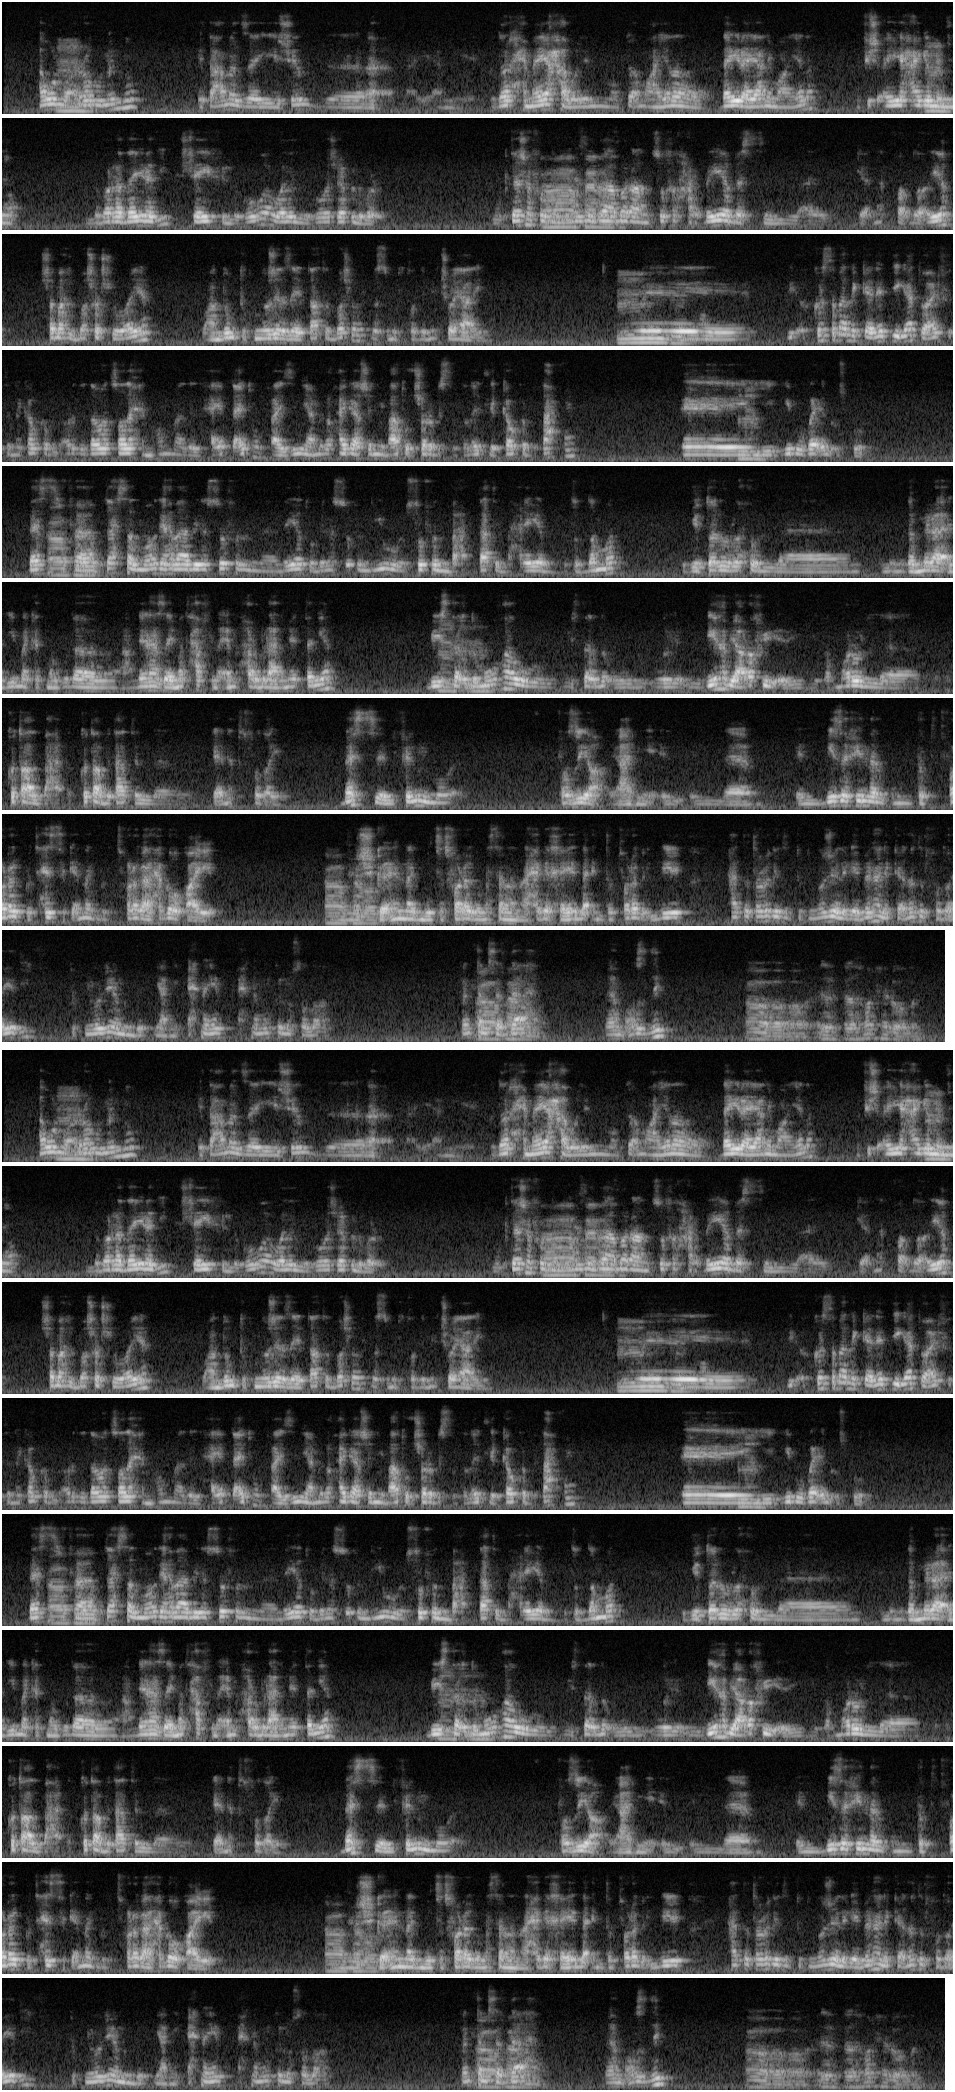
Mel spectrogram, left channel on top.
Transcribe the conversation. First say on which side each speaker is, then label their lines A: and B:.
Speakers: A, on the right; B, on the left.
A: أول
B: امم
A: ما قربوا منه اتعمل زي شيلد آه، يعني جدار حماية حوالين منطقة معينة دايرة يعني معينة مفيش أي حاجة
B: امم
A: من اللي بره الدايرة دي شايف اللي جوه ولا اللي جوه شايف اللي بره واكتشفوا
B: اه
A: إن اللي نزل
B: فاهم
A: ده عبارة
B: قصدي
A: عن سفن حربية بس ال- الكائنات فضائية شبه البشر شوية وعندهم تكنولوجيا زي بتاعة البشر بس متقدمين شوية علينا
B: امم
A: والقصه بقى ان الكائنات دي جت وعرفت ان كوكب الارض دوت صالح ان هم للحياه بتاعتهم فعايزين يعملوا حاجه عشان يبعتوا اشاره بالستلايت للكوكب بتاعهم آه،
B: امم
A: يجيبوا باقي الاسطول بس
B: اه
A: فبتحصل
B: فاهم
A: مواجهه بقى بين السفن ديت وبين السفن دي والسفن بح- بتاعت البحريه بتتدمر وبيضطروا يروحوا ل- لمدمره قديمه كانت موجوده عاملينها زي متحف من ايام الحرب العالميه الثانيه بيستخدموها
B: امم
A: وبيستخدم و- و- وبيها بيعرفوا ي- يدمروا ال- القطع البح... القطع بتاعة الكائنات الفضائية بس الفيلم فظيع يعني ال... ال... الميزة فيه انك انت بتتفرج بتحس كأنك بتتفرج على حاجة واقعية
B: اه
A: مش
B: فاهم قصدي
A: كأنك بتتفرج مثلا على حاجة خيال لا انت بتتفرج ليه حتى درجة التكنولوجيا اللي جايبينها للكائنات الفضائية دي تكنولوجيا من يعني احنا إيه، احنا ممكن نوصل لها فانت
B: اه
A: مصدقها
B: فاهم قصدي اه
A: فاهم قصدي؟
B: اه اه إيه ده ده حوار حلو والله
